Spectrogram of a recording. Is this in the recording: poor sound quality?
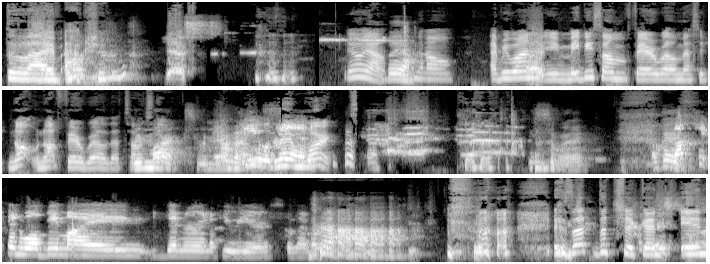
yes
